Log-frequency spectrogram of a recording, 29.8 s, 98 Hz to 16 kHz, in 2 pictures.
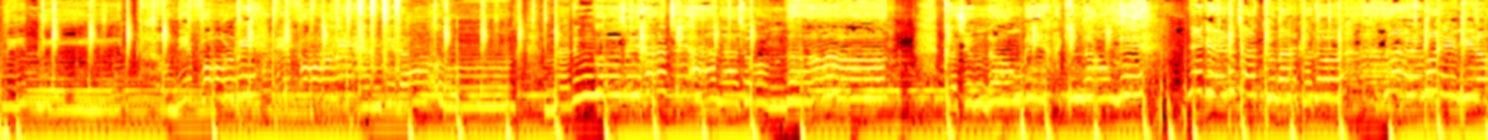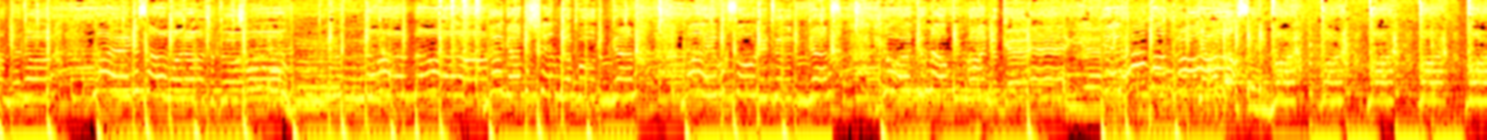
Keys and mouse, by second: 1.3 g, 5.0 shift+Tab, 5.4 g, 7.3 g, 10.0 g, 11.5-12.9 right drag, 13.1 g, 14.2-16.6 drag, 14.3 g, 18.1 Tab, 18.5 click, 19.8 Tab, 21.0 s, 22.2 Tab.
